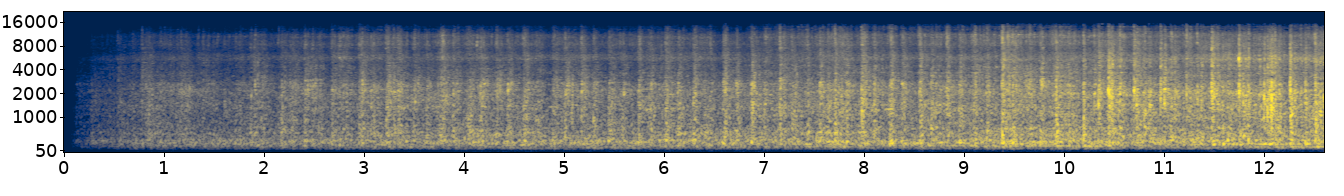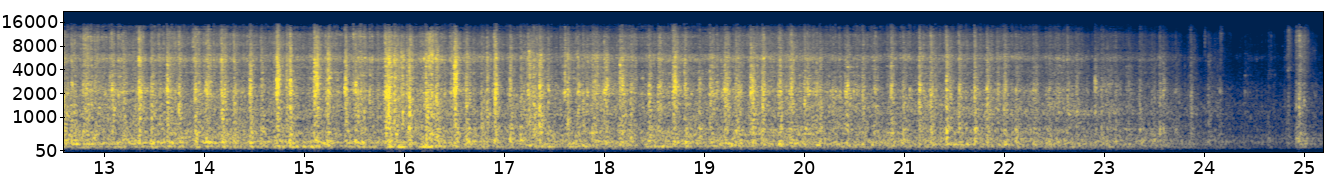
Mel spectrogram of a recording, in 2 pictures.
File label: early deliveries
